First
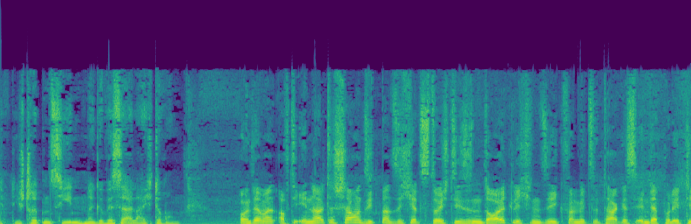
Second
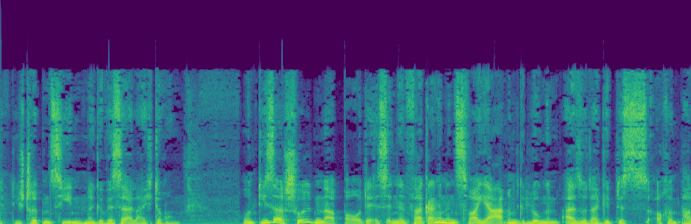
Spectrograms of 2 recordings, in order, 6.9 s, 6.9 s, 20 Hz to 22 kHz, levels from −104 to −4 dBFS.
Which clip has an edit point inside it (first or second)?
second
